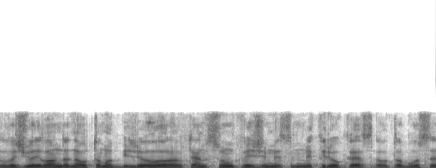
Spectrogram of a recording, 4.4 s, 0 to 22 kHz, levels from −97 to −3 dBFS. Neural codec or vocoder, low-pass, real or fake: codec, 16 kHz, 4.8 kbps, FACodec; 7.2 kHz; fake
